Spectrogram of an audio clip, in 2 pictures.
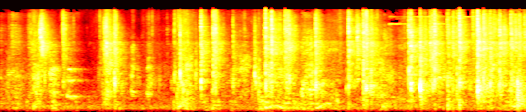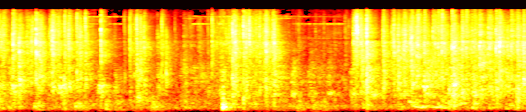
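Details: Two dogs at play, foster dog Ginny and Boston terrier Trevor, with quick scratchy scuffling throughout, brief whimpering and whiny sounds from the dogs, and occasional human voice nearby.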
